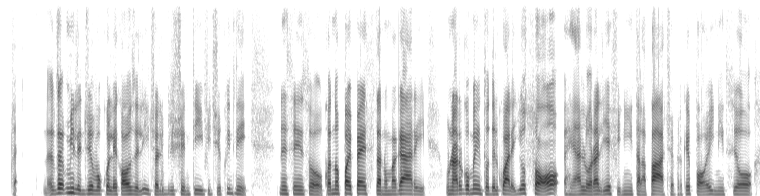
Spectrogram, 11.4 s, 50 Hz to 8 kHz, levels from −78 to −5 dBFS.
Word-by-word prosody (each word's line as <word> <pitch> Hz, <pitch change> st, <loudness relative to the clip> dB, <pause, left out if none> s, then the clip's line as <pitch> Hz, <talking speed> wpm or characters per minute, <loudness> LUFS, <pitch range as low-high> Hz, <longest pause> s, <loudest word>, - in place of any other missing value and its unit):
Cioè, -, -, -11 dB, 0.4 s
ehm, 165 Hz, +6 st, +1 dB
mi 195 Hz, 0 st, +2 dB
leggevo 155 Hz, -3 st, -1 dB
quelle 135 Hz, -1 st, 0 dB
cose 135 Hz, 0 st, +2 dB
lì, 165 Hz, +3 st, -7 dB
cioè 130 Hz, -, -1 dB
libri 140 Hz, +2 st, -11 dB
scientifici 140 Hz, -1 st, -8 dB
e -, -, -13 dB
quindi 155 Hz, -, -8 dB, 0.5 s
nel 155 Hz, -1 st, -4 dB
senso, 145 Hz, -3 st, -2 dB
quando 160 Hz, +2 st, 0 dB
poi 160 Hz, 0 st, +4 dB
pestano 150 Hz, -3 st, +3 dB
magari 140 Hz, -2 st, +3 dB, 0.3 s
un 145 Hz, -, -5 dB
argomento 160 Hz, +1 st, +2 dB
del 140 Hz, 0 st, -3 dB
quale 150 Hz, +1 st, +4 dB
io 160 Hz, +8 st, -3 dB
so, 175 Hz, +1 st, +4 dB
ehm, 125 Hz, -1 st, -6 dB
allora 135 Hz, 0 st, +2 dB
lì 145 Hz, +1 st, -2 dB
è -, -, +1 dB
finita 135 Hz, -1 st, -7 dB
la -, -, -5 dB
pace, 135 Hz, -2 st, +3 dB
perché 135 Hz, +4 st, -6 dB
poi 130 Hz, -2 st, -3 dB
inizio, 135 Hz, 0 st, -4 dB
145 Hz, 180 wpm, -27 LUFS, 135-155 Hz, 0.5 s, poi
